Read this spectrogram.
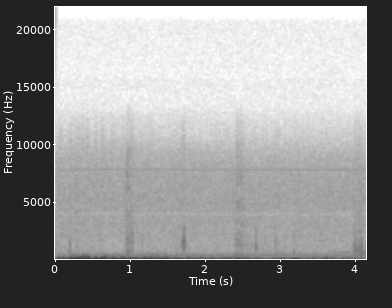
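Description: A duck ruffles its feathers nearby.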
